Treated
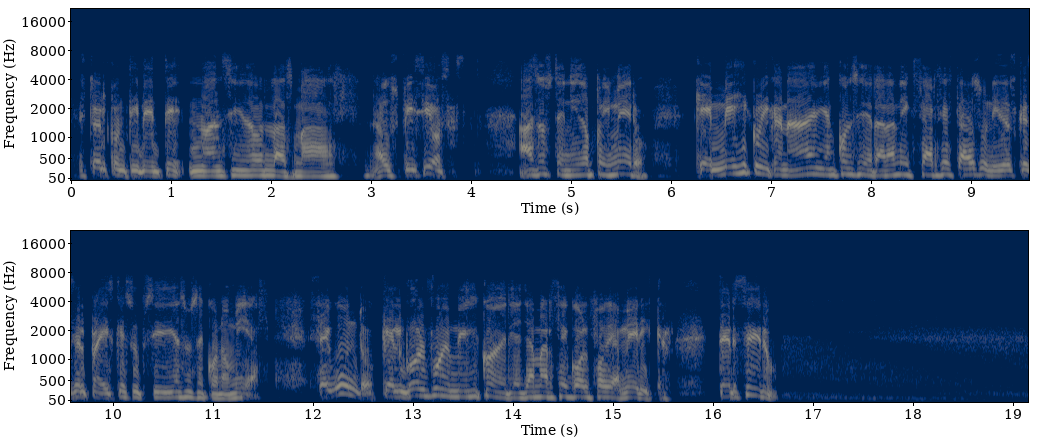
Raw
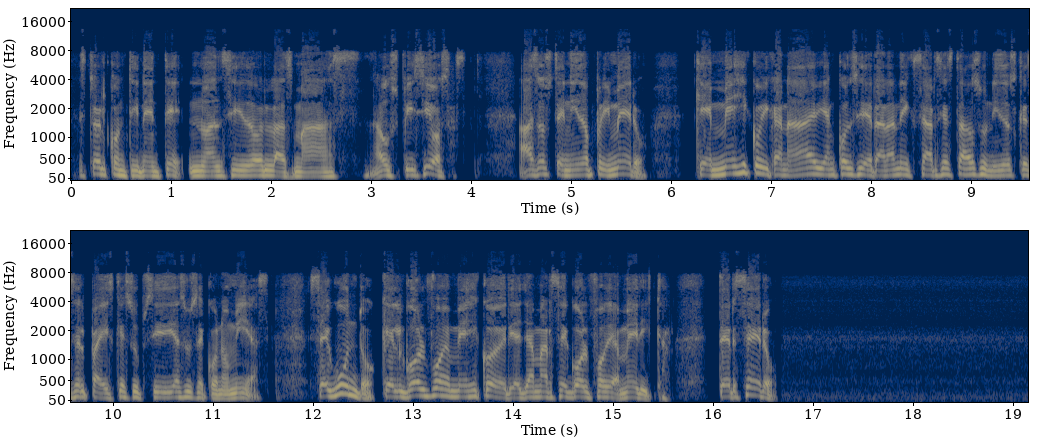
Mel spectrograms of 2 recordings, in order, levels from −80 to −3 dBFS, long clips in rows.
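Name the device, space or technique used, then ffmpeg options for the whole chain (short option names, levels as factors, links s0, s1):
barber-pole phaser into a guitar amplifier: -filter_complex "[0:a]asettb=1/sr,asplit=3[s0][s1][s2];[s0]atrim=end=11.284[s3];[s1]atrim=start=11.28:end=12.58,asetpts=PTS-STARTPTS,afade=t=in:d=0.004:c=qsin,afade=t=out:st=1.296:d=0.004:c=qsin,highpass=280[s4];[s2]atrim=start=12.576[s5];[s3][s4]acrossfade=d=0.004:c1=hsin:c2=qsin[s6];[s6][s5]acrossfade=d=0.004:c1=qsin:c2=hsin,asplit=2[s7][s8];[s8]afreqshift=-0.33[s9];[s7][s9]amix=inputs=2:normalize=1,asoftclip=type=tanh:threshold=0.0335,highpass=100,equalizer=f=150:t=q:w=4:g=-8,equalizer=f=290:t=q:w=4:g=-10,equalizer=f=470:t=q:w=4:g=-6,equalizer=f=730:t=q:w=4:g=4,equalizer=f=3100:t=q:w=4:g=-7,lowpass=f=3900:w=0.5412,lowpass=f=3900:w=1.3066,volume=0.891"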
